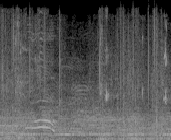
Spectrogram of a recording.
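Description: A basketball being dribbled on a hardwood court over steady arena crowd noise, with a brief high-pitched squeak about half a second in.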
